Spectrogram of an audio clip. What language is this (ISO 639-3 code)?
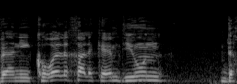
heb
